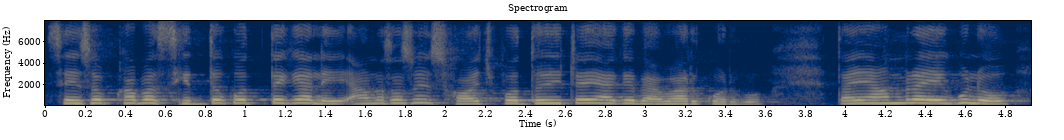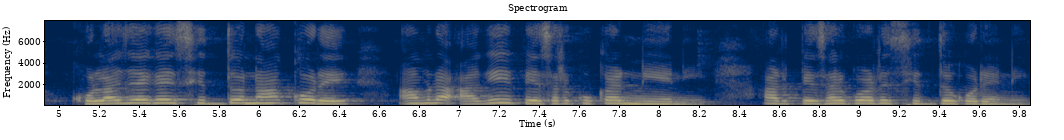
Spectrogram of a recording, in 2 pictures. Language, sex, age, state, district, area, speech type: Bengali, female, 45-60, West Bengal, Purba Medinipur, rural, spontaneous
